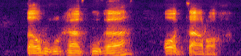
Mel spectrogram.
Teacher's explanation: Kemudian taru juga tebal, roh sukun didahului harokat fathah itu juga tebal, tafhim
